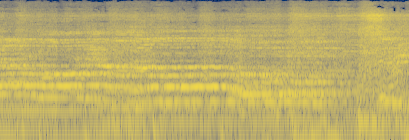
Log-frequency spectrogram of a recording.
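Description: A woman and a man singing a karaoke duet through microphones over a recorded backing track, with long held notes.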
